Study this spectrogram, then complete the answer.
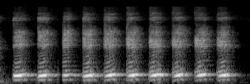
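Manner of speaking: stuttering one high, loud syllable; mock a stuck speaker, rapid even repeats; high, loud broken-record stammer; mock Obama stammer. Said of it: "Obama goes".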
